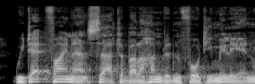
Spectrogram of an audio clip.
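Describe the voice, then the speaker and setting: A man's fairly low voice with an English accent and ordinary pitch variation, on a very clean recording with a silent background. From England. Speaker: mining company chairman. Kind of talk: interview. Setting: office. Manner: halting.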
